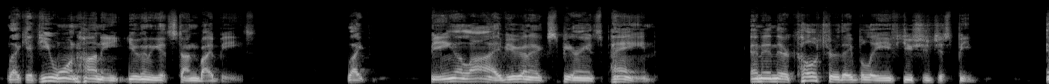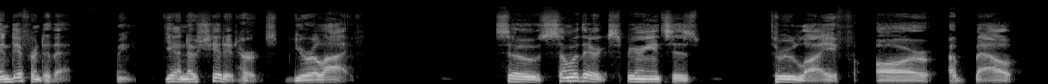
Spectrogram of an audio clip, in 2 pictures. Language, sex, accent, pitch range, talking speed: English, male, American, 105-135 Hz, 145 wpm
